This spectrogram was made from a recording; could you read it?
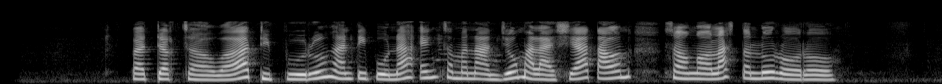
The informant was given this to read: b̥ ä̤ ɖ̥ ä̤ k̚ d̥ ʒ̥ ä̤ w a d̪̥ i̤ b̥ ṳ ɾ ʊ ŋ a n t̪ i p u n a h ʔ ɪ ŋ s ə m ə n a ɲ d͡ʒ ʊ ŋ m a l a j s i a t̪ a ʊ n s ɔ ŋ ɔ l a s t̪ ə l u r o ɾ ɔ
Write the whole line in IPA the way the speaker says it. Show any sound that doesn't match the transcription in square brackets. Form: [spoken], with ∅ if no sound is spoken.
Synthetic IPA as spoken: b̥ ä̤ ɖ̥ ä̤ k̚ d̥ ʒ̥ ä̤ w a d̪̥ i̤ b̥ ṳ ɾ [u] ŋ a n t̪ i p u n a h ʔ ɪ ŋ s ə m ə n a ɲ d͡ʒ ʊ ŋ m a l a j s i a t̪ a ʊ n s ɔ ŋ ɔ l a s t̪ ə l u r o ɾ ɔ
